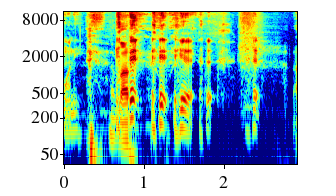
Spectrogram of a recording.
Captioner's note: laughs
